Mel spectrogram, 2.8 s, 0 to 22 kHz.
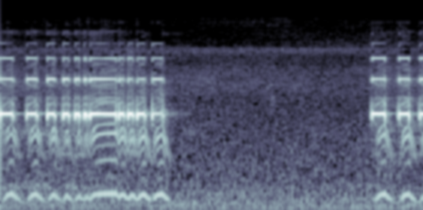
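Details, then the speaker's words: Minelab Pro-Find 40 pinpointer with ferrous ID turned off: fast high warbling beeps in bursts, a pause, then the same rapid beeping, as it touches a dime, the barrel side, inside the barrel and a nail, which sound identical; normal target detection tone. "which is a dime now we're coming down on the side of the barrel inside the barrel on the nail you notice they sound identical"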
